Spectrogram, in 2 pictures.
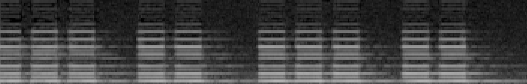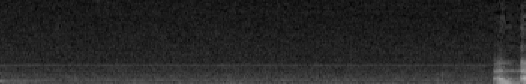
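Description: Groups of loud rapid electronic beeps for about three seconds, then quiet: a defibrillator's charging tone.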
